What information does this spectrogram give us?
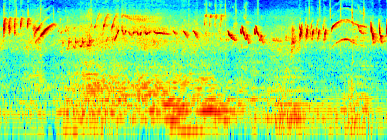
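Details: Myna singing energetically as a lure for other birds: rapid chattering phrases with rising and falling whistles and arched notes, a continuous low motor-like hum underneath throughout.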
